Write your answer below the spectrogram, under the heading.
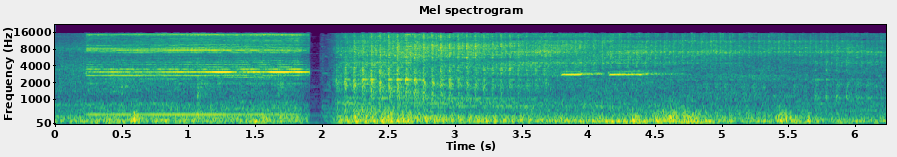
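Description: Busy street traffic heard from a moving bicycle: engines and road noise, with a held steady tone for the first two seconds that cuts off abruptly, and two short high beeps about four seconds in.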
